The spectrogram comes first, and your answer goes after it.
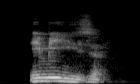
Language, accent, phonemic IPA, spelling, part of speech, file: French, Canada, /e.miz/, émises, verb, LL-Q150 (fra)-émises.wav
- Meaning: feminine plural of émis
